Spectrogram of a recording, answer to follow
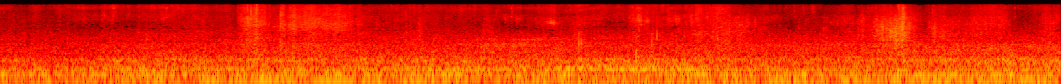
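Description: Garden hose spray hissing and spattering onto grass and shrubs, over a steady low rumble; the hiss surges briefly about two and a half seconds in and again near the end.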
